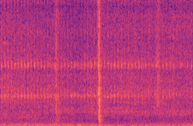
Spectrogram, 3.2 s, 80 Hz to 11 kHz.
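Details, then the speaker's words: 1997 Nitrous Mustang GT V8 idling with faint steady whir from a worn throwout bearing; noise goes away when the clutch is pressed, owner not replacing it. "hung up if you hear that throwout bearing"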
